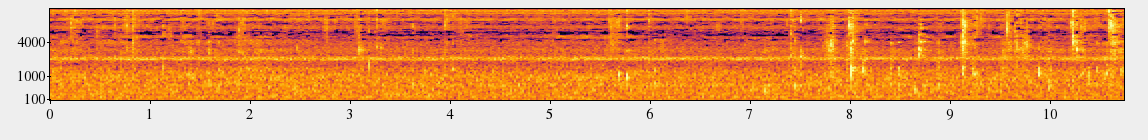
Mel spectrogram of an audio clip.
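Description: Close-up eating sounds of two people eating watered rice and fried fish with their fingers: chewing and wet squishing, with small scattered clicks that come more often near the end, over a steady background hiss.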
